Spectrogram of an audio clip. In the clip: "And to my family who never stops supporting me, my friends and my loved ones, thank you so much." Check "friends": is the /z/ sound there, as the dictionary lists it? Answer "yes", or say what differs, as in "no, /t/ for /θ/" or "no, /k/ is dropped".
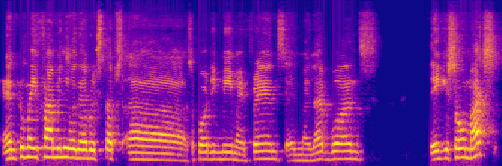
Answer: no, /s/ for /z/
